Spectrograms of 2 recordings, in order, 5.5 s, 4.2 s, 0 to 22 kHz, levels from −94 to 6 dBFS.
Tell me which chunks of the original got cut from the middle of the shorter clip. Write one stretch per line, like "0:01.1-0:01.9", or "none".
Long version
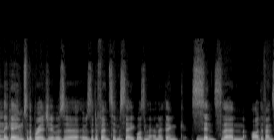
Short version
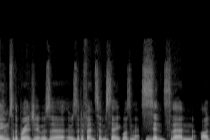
0:03.0-0:03.8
